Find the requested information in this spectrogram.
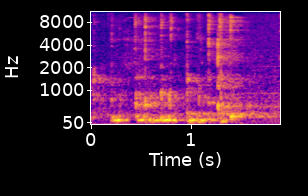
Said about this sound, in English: Somebody's typing away, I can hear them.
